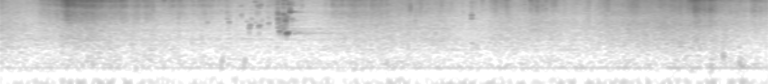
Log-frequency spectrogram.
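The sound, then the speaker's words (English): A small amount of water trickles softly as it is poured into wine in a chalice, with a faint brief clink partway through, over a low steady hum. No one speaks. “By the mingling of this water and wine, become partakers of his divinity, became partaker of our humanity.”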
